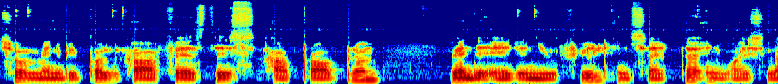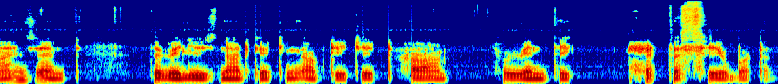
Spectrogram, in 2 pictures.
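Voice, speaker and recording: A man narrating an informal software tutorial, thinking aloud with a hesitant delivery as he demonstrates. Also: deep voice, level tone, normal speed, no room sound, rough recording.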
